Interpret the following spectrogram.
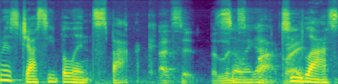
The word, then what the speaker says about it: Balint Szpak: Deets right here so Jesse how do you pronounce the middle name oh sorry my full name is Jesse belinspack that's it two last names and your trade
